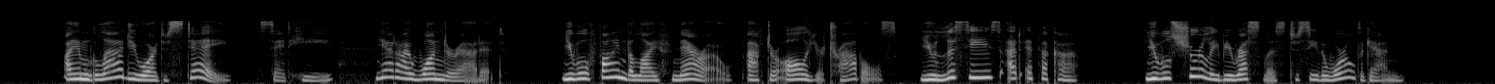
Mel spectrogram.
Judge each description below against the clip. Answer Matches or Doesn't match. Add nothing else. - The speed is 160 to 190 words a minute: Doesn't match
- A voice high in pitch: Matches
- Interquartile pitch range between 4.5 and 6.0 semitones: Matches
